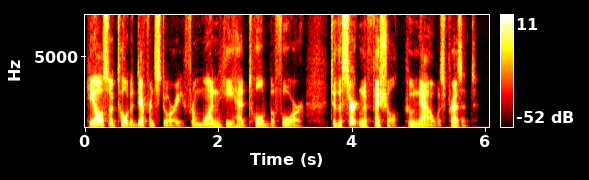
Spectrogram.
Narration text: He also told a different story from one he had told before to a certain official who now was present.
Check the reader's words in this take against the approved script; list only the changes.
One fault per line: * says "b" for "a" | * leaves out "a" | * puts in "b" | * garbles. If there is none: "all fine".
* says "the" for "a"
